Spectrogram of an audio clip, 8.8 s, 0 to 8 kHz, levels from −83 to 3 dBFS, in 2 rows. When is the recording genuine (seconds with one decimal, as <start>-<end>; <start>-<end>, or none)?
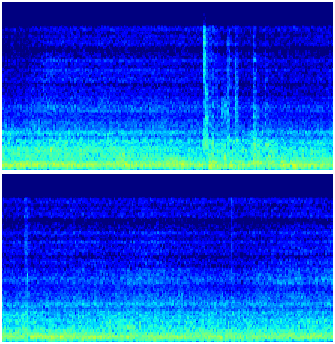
none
